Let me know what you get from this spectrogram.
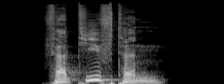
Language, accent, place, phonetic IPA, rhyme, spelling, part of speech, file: German, Germany, Berlin, [fɛɐ̯ˈtiːftn̩], -iːftn̩, vertieften, adjective / verb, De-vertieften.ogg
- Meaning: inflection of vertiefen: 1. first/third-person plural preterite 2. first/third-person plural subjunctive II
